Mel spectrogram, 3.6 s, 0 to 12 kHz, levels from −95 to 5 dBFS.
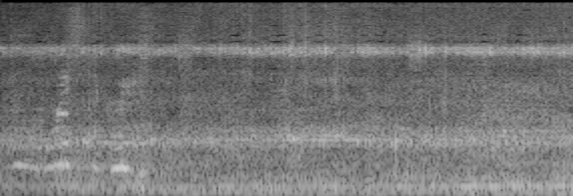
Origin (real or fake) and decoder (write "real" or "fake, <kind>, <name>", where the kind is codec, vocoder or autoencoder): fake, codec, SNAC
